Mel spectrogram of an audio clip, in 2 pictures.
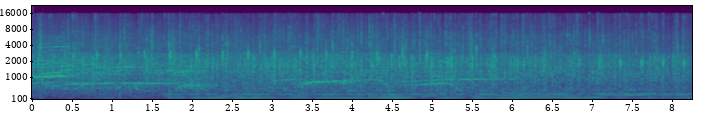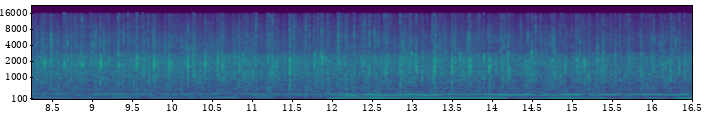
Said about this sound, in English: If there is anybody with me going forward, clap your hands and celebrate.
